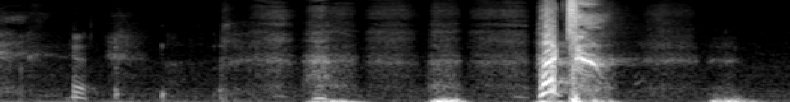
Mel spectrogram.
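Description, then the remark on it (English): A person fakes a sneeze: a few short gasping inhales build up, then one loud, explosive sneeze burst, followed by a brief breathy sound. “You get one more chance at a fake sneeze or you're not making the team.”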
